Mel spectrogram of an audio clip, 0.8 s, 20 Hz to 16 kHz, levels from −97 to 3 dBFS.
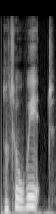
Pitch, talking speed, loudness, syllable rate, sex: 150 Hz, 215 wpm, -14 LUFS, 5.7 syllables/s, male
